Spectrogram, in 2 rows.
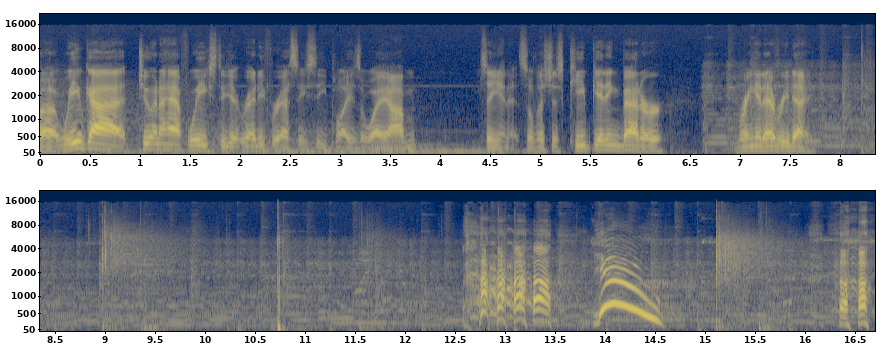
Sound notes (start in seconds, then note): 8.7 balls bouncing; 12.5 laughter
